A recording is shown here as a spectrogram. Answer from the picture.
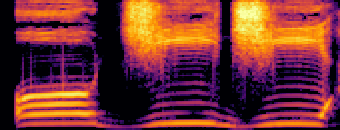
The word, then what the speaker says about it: Ogygia: Ogygia. – The girl pronounced it slowly, as if Leo were 5 years old. – I want to leave Ogygia, he said.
